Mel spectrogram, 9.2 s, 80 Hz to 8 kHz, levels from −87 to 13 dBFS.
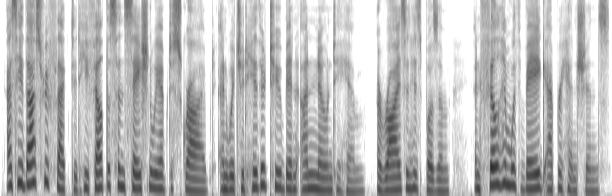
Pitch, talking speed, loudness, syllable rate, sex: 205 Hz, 190 wpm, -20 LUFS, 5.3 syllables/s, female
